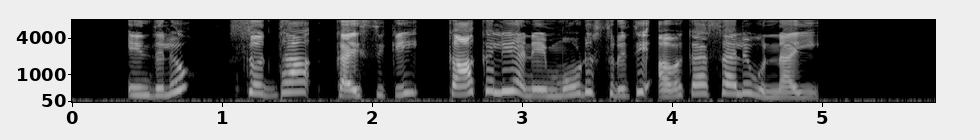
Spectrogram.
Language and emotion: Telugu, neutral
